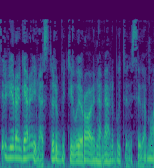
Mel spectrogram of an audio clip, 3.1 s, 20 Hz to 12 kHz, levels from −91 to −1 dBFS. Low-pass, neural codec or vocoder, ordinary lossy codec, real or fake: 9.9 kHz; autoencoder, 22.05 kHz, a latent of 192 numbers a frame, VITS, trained on many speakers; MP3, 32 kbps; fake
